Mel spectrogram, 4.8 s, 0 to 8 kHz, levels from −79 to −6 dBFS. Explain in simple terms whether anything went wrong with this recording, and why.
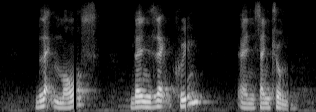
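Three short glitches come from lost AMR speech frames. At 1.10 to 1.18 s, 2.77 to 2.83 s and 4.31 to 4.36 s, the speech briefly dips and warbles. Radio errors corrupted small chunks of the coded speech, so the decoder filled each gap by repeating the last good sound with falling volume. The first dropout is longer, roughly two frames' worth, and the other two sound like one frame each. The AMR wideband (HD Voice) coding carries the speech clearly around these gaps.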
